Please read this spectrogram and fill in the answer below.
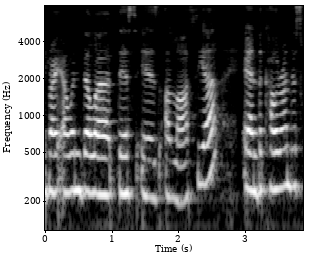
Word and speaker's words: Alasia: I looked at it at first and I was like, is that Allesia? Allesia, but I looked at I like to look up pronunciations when I'm not sure. And what I found was Alassia.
